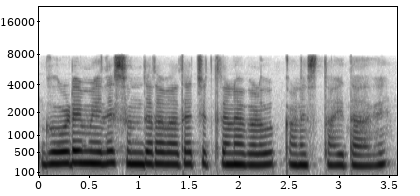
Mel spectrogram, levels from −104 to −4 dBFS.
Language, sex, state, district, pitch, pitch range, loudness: Kannada, female, Karnataka, Bidar, 245 Hz, 235-255 Hz, -14 LUFS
